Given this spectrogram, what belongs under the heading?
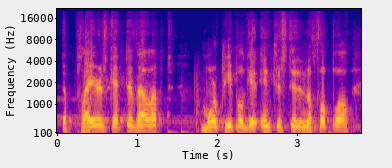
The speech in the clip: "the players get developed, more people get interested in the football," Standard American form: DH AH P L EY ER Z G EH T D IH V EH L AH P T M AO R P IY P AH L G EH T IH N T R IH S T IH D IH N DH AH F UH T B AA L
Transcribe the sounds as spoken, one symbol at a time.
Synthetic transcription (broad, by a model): DH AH P L EY ER Z G EH T D IH V EH L AH P T M AO R P IY P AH L G EH T IH N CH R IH S T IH D IH N DH AH F UH T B AA L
